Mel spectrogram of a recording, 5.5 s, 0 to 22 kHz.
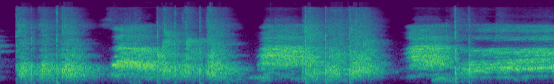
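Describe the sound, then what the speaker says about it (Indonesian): Children clap a rhythmic spirit cheer, with loud bursts of clapping and chanted voices in four distinct rounds separated by short pauses. "1, 2, 3, tepuk semangat."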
